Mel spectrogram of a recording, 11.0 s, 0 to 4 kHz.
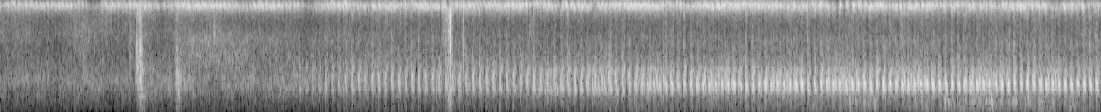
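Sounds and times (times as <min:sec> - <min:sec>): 
cane toad Rhinella marina trill call: 0:03.4 - 0:10.9.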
